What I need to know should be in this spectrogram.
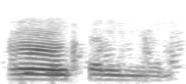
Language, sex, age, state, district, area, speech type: Tamil, female, 60+, Tamil Nadu, Ariyalur, rural, conversation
